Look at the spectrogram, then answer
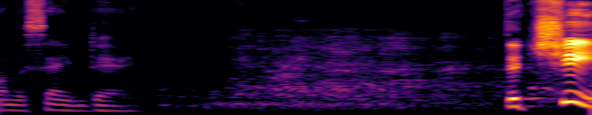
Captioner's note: audience laughing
